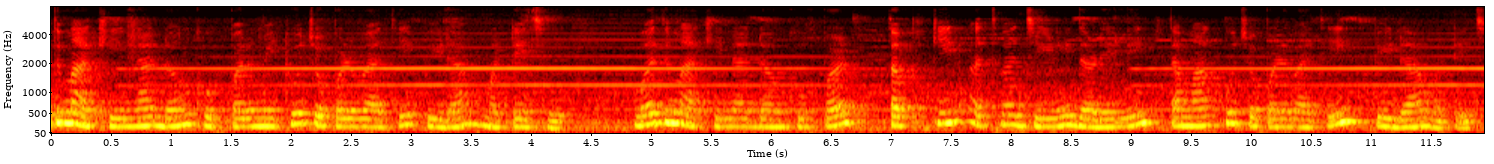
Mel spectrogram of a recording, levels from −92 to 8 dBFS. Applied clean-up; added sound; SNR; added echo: none; Wind instrument, woodwind instrument; 20 dB; reverberation time 0.7 s.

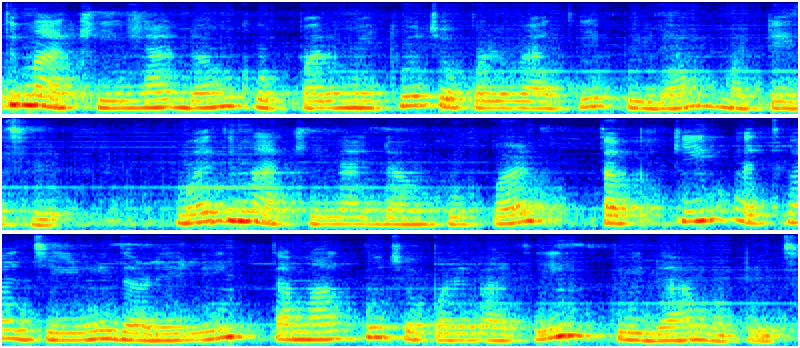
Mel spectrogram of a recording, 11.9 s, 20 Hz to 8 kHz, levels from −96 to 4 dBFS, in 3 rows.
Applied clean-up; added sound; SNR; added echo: neural separator model SepFormer DNS4.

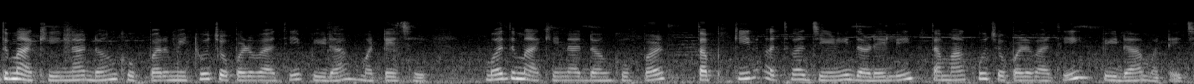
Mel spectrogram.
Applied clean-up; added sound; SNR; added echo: none; none; none; none.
